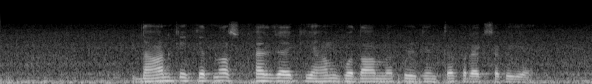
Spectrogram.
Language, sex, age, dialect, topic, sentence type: Maithili, male, 31-35, Eastern / Thethi, agriculture, question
